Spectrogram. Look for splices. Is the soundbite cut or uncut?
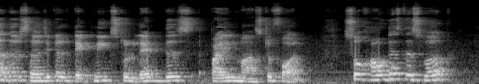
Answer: uncut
